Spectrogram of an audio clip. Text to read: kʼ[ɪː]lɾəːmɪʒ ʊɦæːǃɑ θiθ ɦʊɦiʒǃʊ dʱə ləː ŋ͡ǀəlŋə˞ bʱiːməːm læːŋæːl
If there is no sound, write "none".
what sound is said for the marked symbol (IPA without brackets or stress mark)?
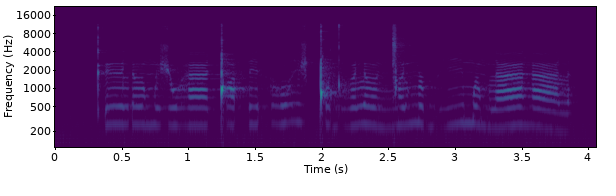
ɪː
